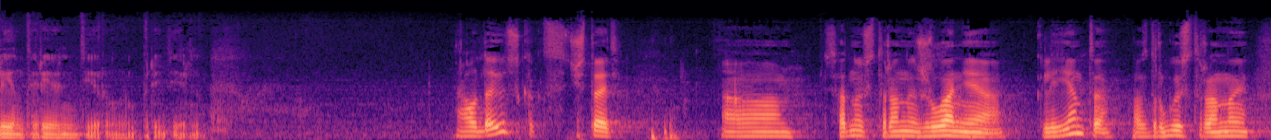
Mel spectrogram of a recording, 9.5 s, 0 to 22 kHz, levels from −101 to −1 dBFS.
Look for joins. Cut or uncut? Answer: uncut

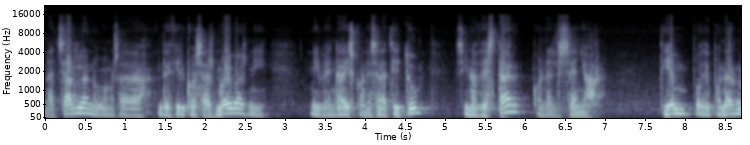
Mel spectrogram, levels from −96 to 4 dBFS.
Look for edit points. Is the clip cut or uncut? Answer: uncut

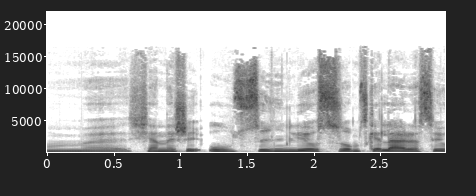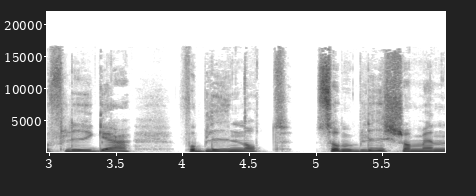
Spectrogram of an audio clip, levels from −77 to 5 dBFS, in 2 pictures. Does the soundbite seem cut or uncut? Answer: uncut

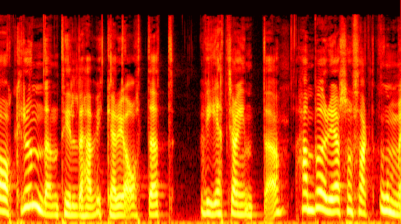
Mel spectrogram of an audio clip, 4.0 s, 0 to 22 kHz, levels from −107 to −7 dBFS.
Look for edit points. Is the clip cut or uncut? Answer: cut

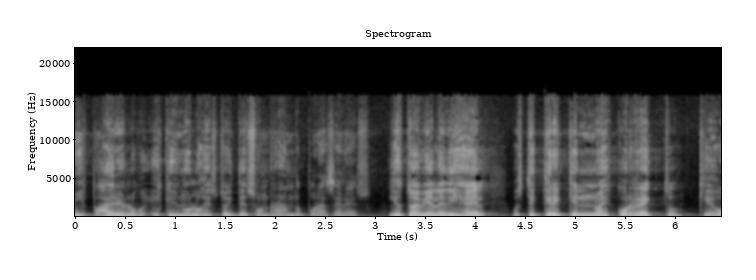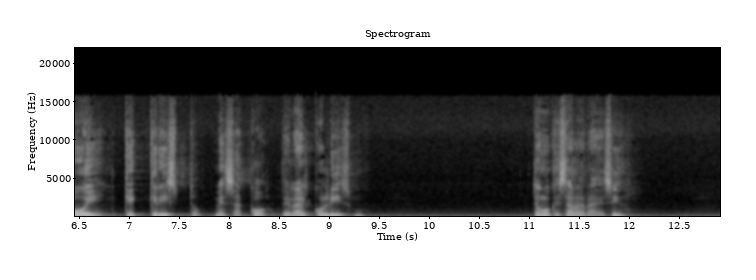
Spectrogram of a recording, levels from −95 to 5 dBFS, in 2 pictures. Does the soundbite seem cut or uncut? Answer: cut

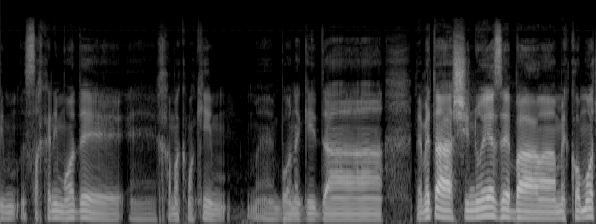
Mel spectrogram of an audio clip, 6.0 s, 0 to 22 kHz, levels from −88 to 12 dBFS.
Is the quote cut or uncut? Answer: uncut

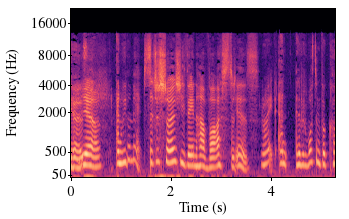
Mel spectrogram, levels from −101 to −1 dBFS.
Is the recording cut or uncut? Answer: cut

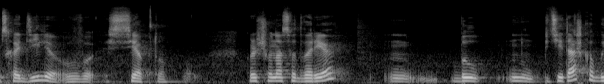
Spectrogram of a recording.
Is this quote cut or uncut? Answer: uncut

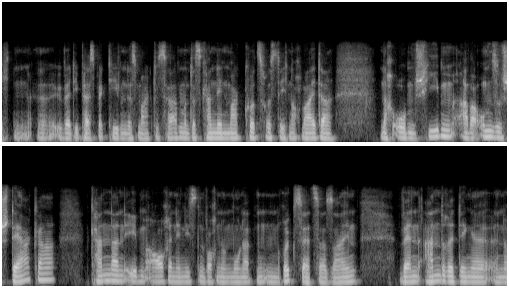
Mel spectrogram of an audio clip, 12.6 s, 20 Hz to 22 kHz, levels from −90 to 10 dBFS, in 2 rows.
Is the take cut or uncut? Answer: uncut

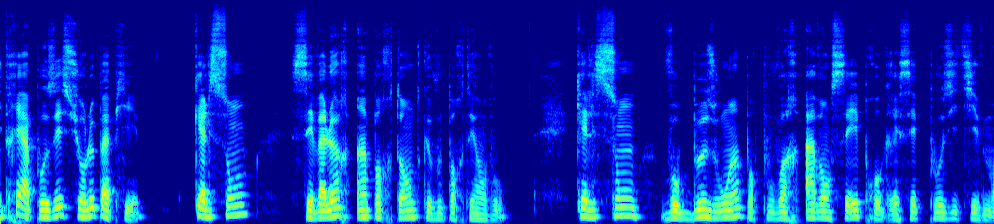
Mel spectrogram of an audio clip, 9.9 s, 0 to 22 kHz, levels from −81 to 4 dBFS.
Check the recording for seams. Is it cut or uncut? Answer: uncut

